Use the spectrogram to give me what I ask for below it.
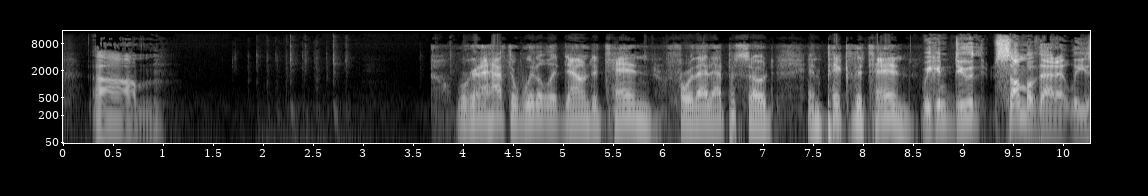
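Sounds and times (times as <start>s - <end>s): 
speech: 0.3s - 1.1s, 3.9s - 10.2s
typing on a computer keyboard: 1.7s - 3.0s.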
